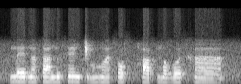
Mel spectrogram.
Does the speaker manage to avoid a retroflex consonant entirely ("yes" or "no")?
yes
